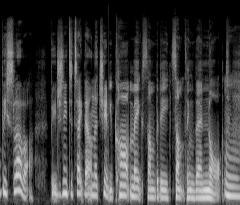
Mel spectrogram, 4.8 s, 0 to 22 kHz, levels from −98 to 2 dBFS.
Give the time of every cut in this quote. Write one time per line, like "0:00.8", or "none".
0:02.2
0:03.4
